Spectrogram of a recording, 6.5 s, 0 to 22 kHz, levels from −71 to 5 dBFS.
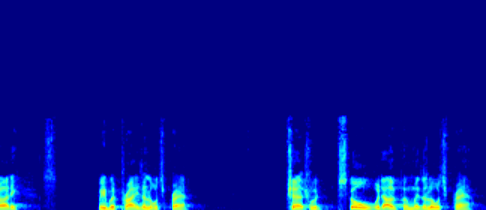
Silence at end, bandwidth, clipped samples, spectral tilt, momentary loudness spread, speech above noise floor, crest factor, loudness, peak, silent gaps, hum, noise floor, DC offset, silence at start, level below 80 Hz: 0.2 s; 10.5 kHz; under 0.1%; -6 dB/octave; 9 LU; 51 dB; 18 dB; -23 LUFS; -6 dBFS; none; none; -74 dBFS; under 0.1%; 0 s; -72 dBFS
